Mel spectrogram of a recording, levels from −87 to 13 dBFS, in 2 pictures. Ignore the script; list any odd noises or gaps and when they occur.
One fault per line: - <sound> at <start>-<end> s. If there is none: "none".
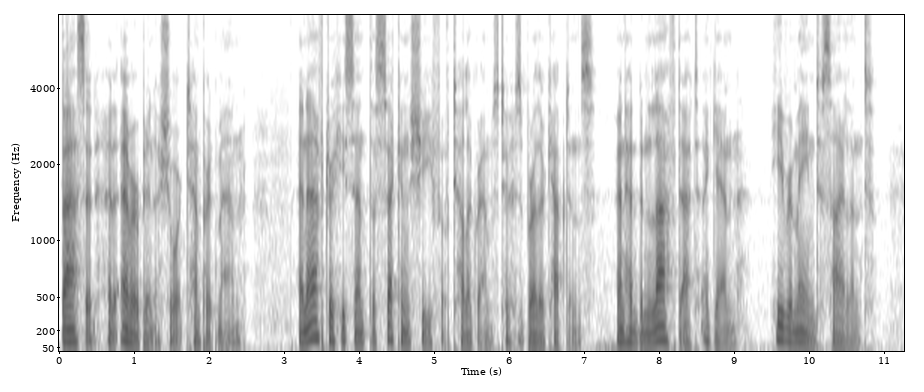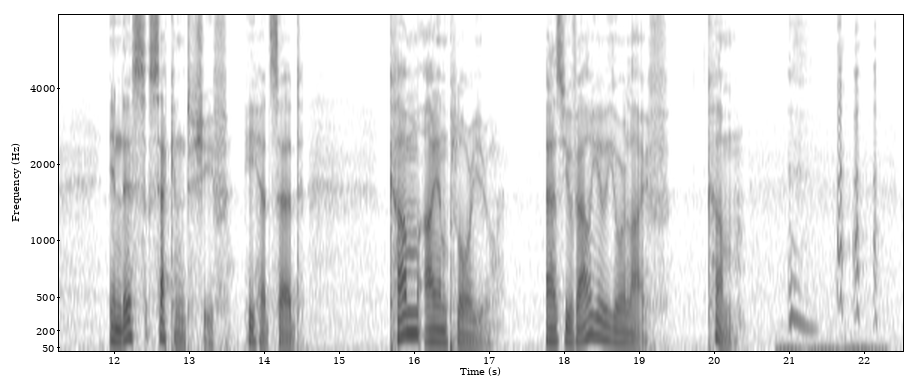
- laugh at 20.8-22.4 s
